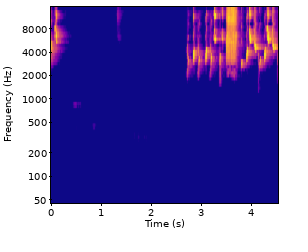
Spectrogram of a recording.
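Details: European goldfinch singing in breeding season, countryside style; near silence for nearly three seconds, then a sudden rush of twittering, jingling high notes with buzzy trills.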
